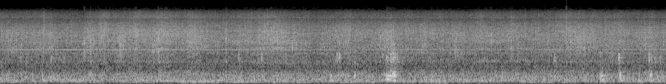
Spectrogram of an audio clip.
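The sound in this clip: Food sizzles loudly as it sautés and is stirred in an Instant Pot for a chickpea masala curry, a steady, dense frying hiss with a few faint scrapes and no talking.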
